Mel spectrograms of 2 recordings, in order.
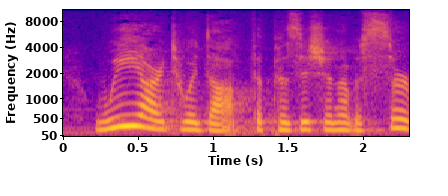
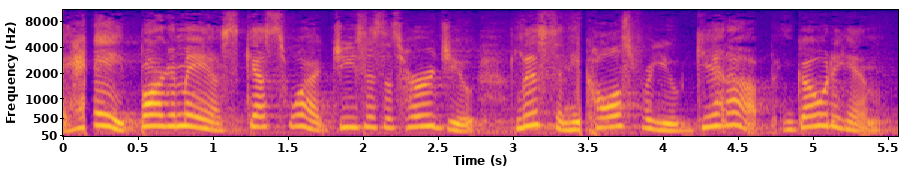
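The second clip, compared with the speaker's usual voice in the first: higher-pitched calling out, loudest at the start; mock crowd yell; 6 semitones higher than usual. Crowd to the blind beggar, yelling that he is called. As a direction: holler over to him in a raised pitch. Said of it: "the crowd just yells at the guy".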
